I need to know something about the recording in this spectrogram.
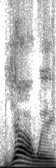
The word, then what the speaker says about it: Yahweh: Yud He Wav He in the ancient Hebrew, Yahweh in Hebrew transliteration.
